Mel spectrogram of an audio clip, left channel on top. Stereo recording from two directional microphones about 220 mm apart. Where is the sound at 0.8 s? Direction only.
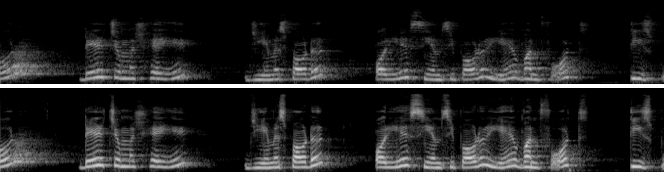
50° right (ahead or behind).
